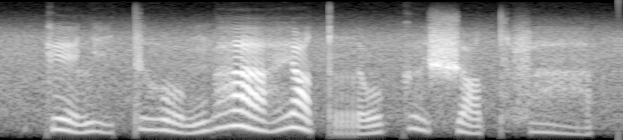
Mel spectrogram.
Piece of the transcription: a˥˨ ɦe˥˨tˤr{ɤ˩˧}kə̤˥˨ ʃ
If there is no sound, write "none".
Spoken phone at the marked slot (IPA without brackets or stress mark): o˩˧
